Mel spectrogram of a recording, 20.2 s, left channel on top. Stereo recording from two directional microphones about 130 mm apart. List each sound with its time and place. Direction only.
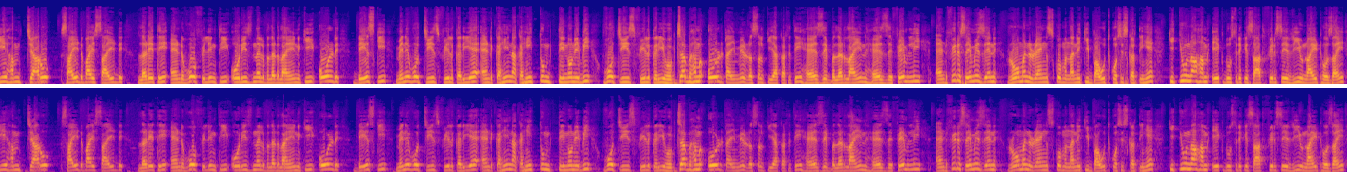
0.4 s speech: 35° left (ahead or behind)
